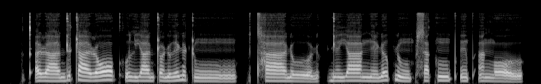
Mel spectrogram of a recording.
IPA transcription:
kʼ a ɭ aː ɳ ɖ ə ʈ aː ɭ ɔː kʼ u l j aː ɳ ʈ ɔ ɳ ʉ ɪ̯ ɳ ə ʈ ũː | tʰ aː ɳ ʊː ɳ | ɖ ẽ j aː ŋ ẽ ɳ əː p ɳ ũː p s a k ũː pʼ ẽ pʼ ã ŋ ɔ ʊ̯

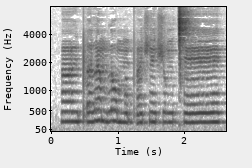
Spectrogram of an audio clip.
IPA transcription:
ɐ̃ː i̯ pʼ ɐ l ɐ̃ m l ɔ m ɐ̃ pʼ ɐ̃ ʃ ɛ̃ ʃ ɔ ŋ ǀʰ ɛ̃ː

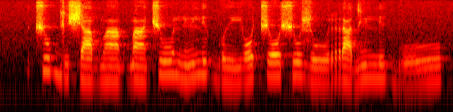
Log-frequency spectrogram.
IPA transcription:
t͡ʃ u˦ ɡ i˨ ʃ a˨ b ã˨ ɓ ã˨ t͡ʃ uː˦ n ĩ˨˦ n i˦ ɡʷ i˨ j o˨˦ t͡ʃ o˦ ʃ u˦ z uː˨ r a˦˨ d ĩ˦ n i˦ ɡ͡b uː˨˦

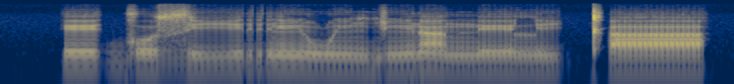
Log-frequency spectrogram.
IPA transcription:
e˦ ɡ o˨ z iː˨˦ r ĩ˦˨ w ĩ˨ ɡ ĩ˨˦ ɾ ã˨ n e˨ l i˨ kʼ a˦

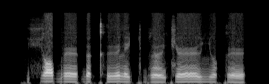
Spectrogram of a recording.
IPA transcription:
ç ɔ b øː ɠ ə kʰ ɨ l e c b l œ̃ː c øː ʎ o k ø

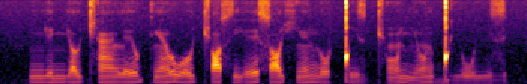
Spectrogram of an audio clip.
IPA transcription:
ɲ e˨ nʲ ɒ˨ ʊ̯ cʰ æ̃˨ l e˨˦ ʊ̯ kʲ æ̃˨˦ ʊ̯ w o˨˦ cʰ ɒ˨˦ s j e˨˦ s ɒ˨˦ ç ẽ˨˦ n̪ o˨ ǃ i˨ z cʰ õ˨˦ nʲ õ˨˦ ɡ͡ǃ i˨ w i˨ z

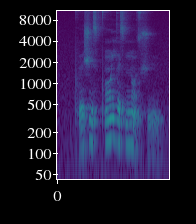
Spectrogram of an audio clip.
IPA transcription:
pʼ ɘ˨˦ ʃ i˥˧ s pʼ õ˦˥ j ɘ˥˩ s n õ˥˩ s ʃ y˩˧˩

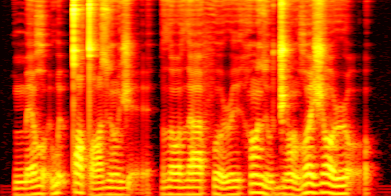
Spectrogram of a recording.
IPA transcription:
m ɛ˩˧ ʁʷ ɛ̰˩˧ w ə̰˥˧ tʷ ɛ˥˧ tˤ o˩˧ z õ˧ ʒ ɛ̰˧˩ | ð ɔ˧ ð a˧ f o˧˩ ɹ ɨ˧˩ h ɔ̃˥ z u˩˧ d͡ʒ ɔ̃˧˩ ʁʷ ɛ˥˧ ʒ ɔ˥˧ ɹ ɔ̰˥˧

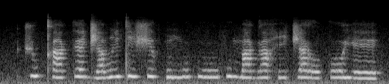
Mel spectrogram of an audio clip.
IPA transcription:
t͡ʃ u˦ kʰ a˨ k ɛ˦ d͡ʒ a˨ β ĩ˦ t i˦ ʃ e˦ kʷ ĩ˨ m u˦ ɓ uː˨ f u˦ m a˨ ɡ a˦˨ h i˨ t͡ʃ a˦ ɣ o˨ k oː˦ j e˨

